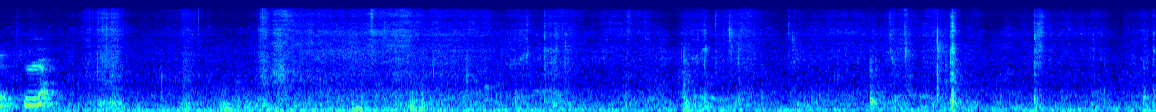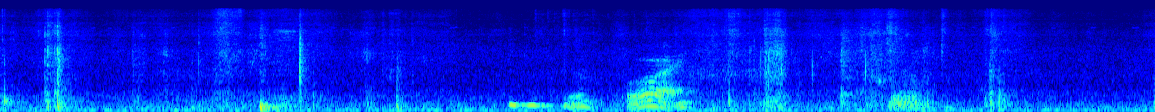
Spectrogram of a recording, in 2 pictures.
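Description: Harness straps rustle and buckles clink as a pony is tacked up.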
